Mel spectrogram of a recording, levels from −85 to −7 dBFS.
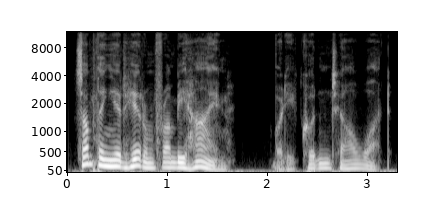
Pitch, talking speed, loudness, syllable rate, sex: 115 Hz, 200 wpm, -16 LUFS, 5.1 syllables/s, male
